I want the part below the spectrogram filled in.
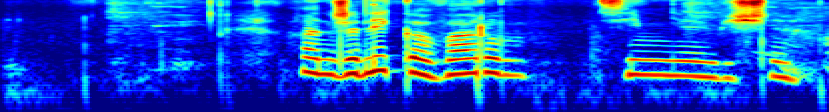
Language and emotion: Russian, neutral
